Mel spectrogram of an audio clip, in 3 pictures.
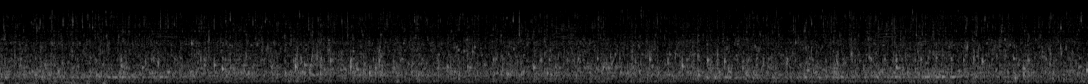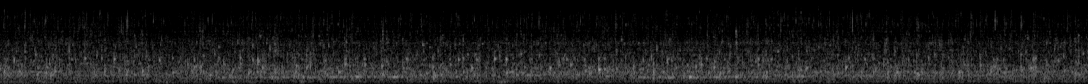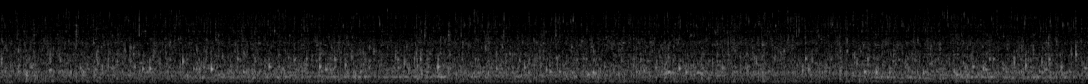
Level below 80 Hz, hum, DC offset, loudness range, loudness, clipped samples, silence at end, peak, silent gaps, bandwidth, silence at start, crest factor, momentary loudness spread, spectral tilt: -72 dBFS; none; under 0.1%; 1 LU; -42 LUFS; under 0.1%; 0 s; -20 dBFS; none; 17 kHz; 0 s; 22 dB; 3 LU; -3 dB/octave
